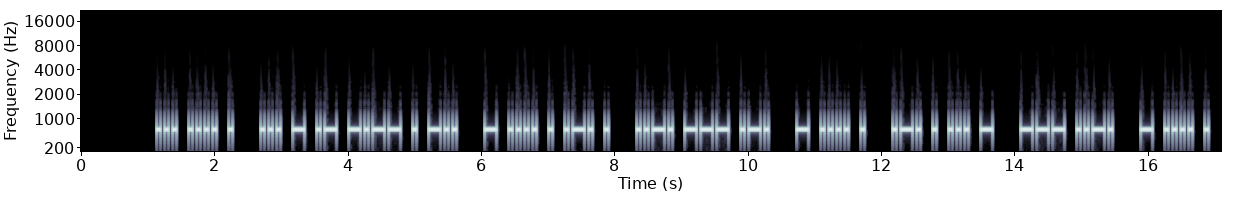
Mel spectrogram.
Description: Morse code, heard as a keyed tone, about 20 wpm, 700 Hz. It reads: SHE STAYED THERE FOR THE REST OF THE
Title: Sentences with 5-Word Phrases - 20wpm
